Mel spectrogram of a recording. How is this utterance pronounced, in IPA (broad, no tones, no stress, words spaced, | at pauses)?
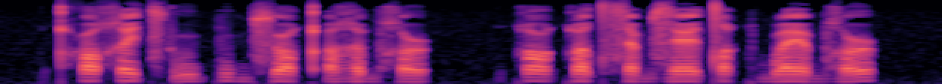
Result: qʰuχit͡sʼuː pubsuː qʼɛʁibχə˞ | qɔːqə˞tsæb zɛːtæqbɛːbʁə˞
